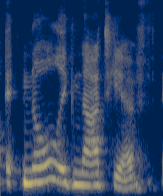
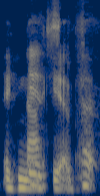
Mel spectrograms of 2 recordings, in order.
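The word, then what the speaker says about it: Ignatiev: Noel Ignatius, you talk about him. Why is he important? – Well, Noel Ignatieff. – Ignatieff.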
